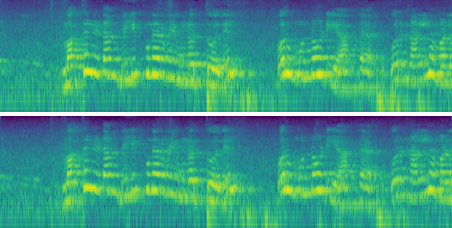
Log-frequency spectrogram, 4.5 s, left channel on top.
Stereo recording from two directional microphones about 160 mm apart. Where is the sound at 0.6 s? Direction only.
15° left (ahead or behind).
